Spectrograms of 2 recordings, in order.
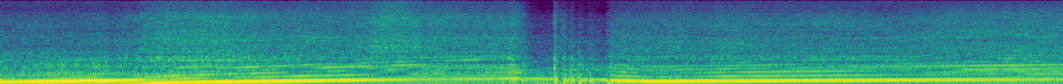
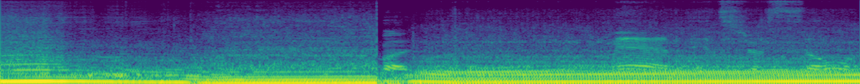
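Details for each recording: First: Car with newly installed exhaust, replacing a setup with the catalytic converter broken off both pipes, recorded outside: deep, smooth rumble that climbs cleanly with each rev and settles back without rattles or leaks; healthy exhaust note. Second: Volkswagen Golf before exhaust repair: loud deep raw unmuffled drone swelling and dropping with revs, exhaust open where the cat pipe broke away; exhaust leak, later fixed with new exhaust.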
